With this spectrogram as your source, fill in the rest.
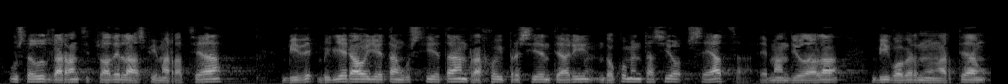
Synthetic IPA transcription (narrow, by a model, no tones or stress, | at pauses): ust̪e̞ðut̪ɡarʔant͡sit͡suað̞e̞laːspimarʔa̰t͡se̞a | biʎe̞ɾao̞ɾje̞t̪aŋɡust̪ie̞t̪anraxo̞jpɾe̞siðe̞nt̪e̞aɾiðo̞kume̞nt̪asio̞se̞at͡sa̰e̞mand̪io̞ðala | biɣo̞β̞e̞ɾnue̞naɾt̪e̞an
